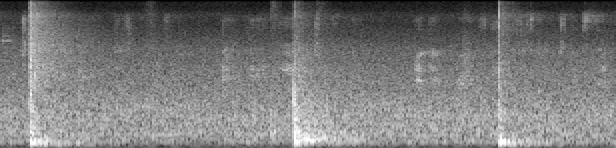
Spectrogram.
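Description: Three single thuds of balls landing on a hardwood gym floor, a little over two seconds apart, each echoing through a large gym.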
